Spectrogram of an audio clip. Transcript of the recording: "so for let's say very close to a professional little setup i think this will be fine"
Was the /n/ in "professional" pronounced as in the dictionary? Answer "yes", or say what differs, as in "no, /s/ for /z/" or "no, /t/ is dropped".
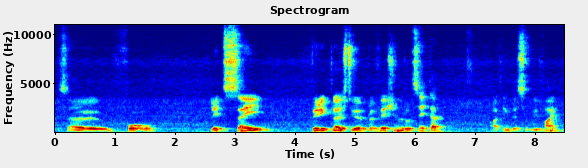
no, /n/ is dropped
